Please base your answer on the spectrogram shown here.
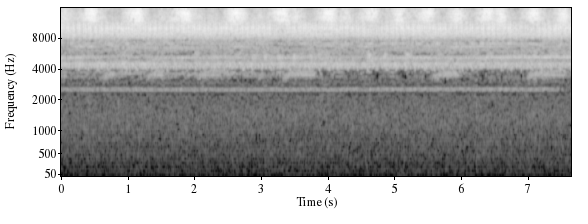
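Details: Crickets in a nighttime forest, a thick high-pitched pulsing chorus of many callers with a constant thin tone running through the whole stretch.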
